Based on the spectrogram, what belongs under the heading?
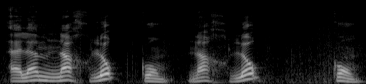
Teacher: ألفظ القاف بأنه بس اللسان يرتفع من دون قلقلته · Term: إدغام ناقص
